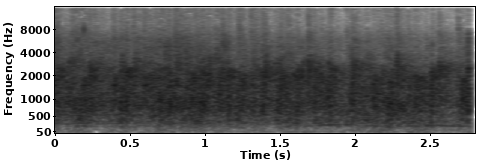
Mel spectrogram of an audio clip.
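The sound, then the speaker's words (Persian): Audience applause at a gathering: a dense, fairly loud wash of clapping that holds steady throughout. “اولا به افتخار خودتون یک کف مرتب بزنید”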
